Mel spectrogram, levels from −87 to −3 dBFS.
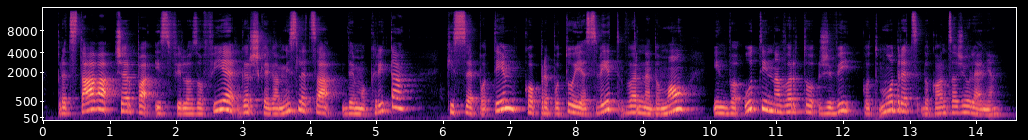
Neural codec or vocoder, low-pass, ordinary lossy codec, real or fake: none; 14.4 kHz; none; real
